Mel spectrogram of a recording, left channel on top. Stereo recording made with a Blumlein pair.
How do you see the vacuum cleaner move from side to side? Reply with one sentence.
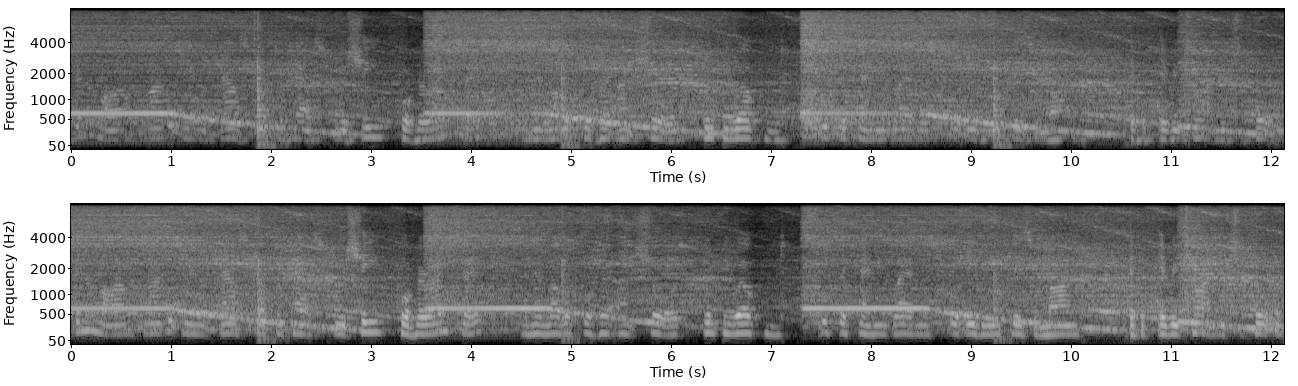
You can hear the vacuum cleaner move from right to left and back again.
